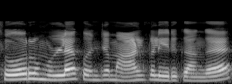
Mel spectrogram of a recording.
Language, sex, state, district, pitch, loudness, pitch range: Tamil, female, Tamil Nadu, Kanyakumari, 215 Hz, -16 LUFS, 190-225 Hz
